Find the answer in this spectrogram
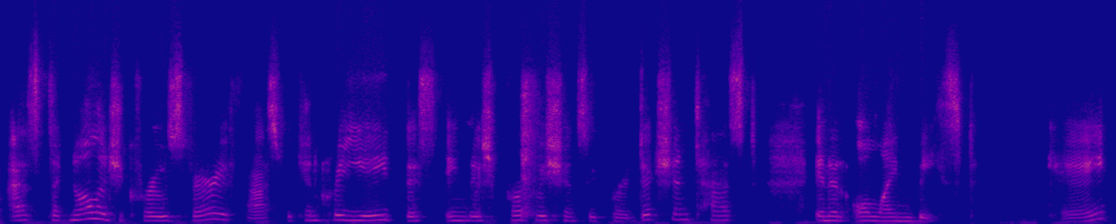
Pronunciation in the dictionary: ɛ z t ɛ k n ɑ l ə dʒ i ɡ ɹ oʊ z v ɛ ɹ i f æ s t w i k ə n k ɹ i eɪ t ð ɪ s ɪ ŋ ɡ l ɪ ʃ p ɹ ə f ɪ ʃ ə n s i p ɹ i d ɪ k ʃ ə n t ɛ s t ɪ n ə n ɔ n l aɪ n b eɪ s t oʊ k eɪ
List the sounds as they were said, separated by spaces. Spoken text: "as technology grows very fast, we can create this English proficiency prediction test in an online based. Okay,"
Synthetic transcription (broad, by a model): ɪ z t ɛ k n ɑ l ə dʒ i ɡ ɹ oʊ z v ɛ ɹ i f æ s t w i k ə n k ɹ i eɪ t ð ɪ s ɪ ŋ ɡ l ɪ ʃ p ɹ ə f ɪ ʃ ə n s i p ɹ i d ɪ k ʃ ə n t ɛ s t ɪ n ə n ɔ n l aɪ n b eɪ s t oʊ k eɪ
